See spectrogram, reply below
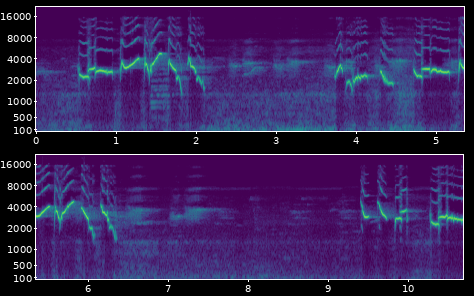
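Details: Bird singing in loud bursts of clear whistled notes that sweep up and down, with phrases repeated several times and quiet pauses between the bursts.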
